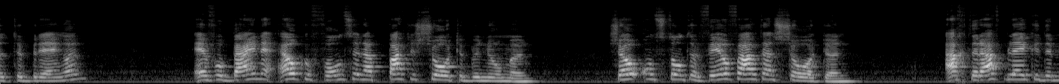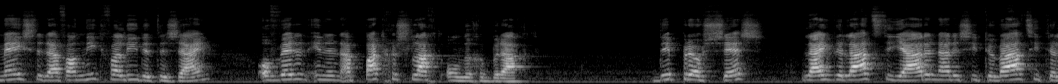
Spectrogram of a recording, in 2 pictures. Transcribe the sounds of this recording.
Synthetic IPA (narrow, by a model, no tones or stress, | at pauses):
ətəbrɛŋən | ɛnvoːbɛjnaʔɛlˠkəfɔnsənapaɹtəsoːɹtəbənumən | z̥owʔɔntstɔntərvɪːlˠfawtaːnsoːɹtən | ʔaxtəɾɑfblejkəndəmejstədaːɹvɑnːitfalidətəzɛjn | ʔɔfʋɛɹdənɪnənapaɹtχəslaxtɔndərχəbrɑχt | dɪt̚prosɛs | lɛjk̚dəlaːtstəjaːɾənːaːdəsityaːtsitə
